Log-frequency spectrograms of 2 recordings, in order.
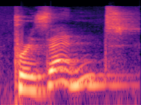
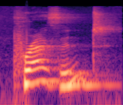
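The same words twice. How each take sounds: First: The stress is on the second syllable. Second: The stress is on the first syllable. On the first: It means to present something. The speaker calls it wrong. "se você fosse falar present, present é apresentar" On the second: It means a gift. The speaker calls it right. "Present é presente"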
